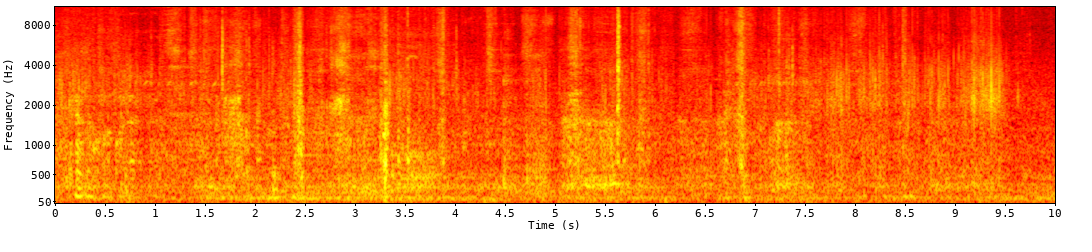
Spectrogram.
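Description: Scattered light clicks, taps and scraping as an engine's mechanical cooling fan is turned by hand, being tried on its threaded mount.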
